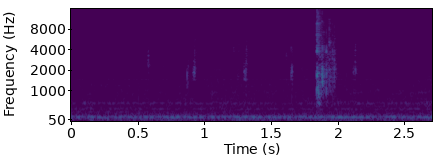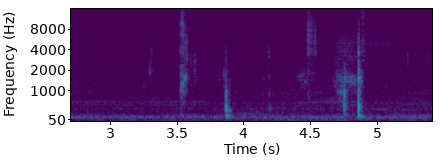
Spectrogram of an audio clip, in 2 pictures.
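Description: Close-up eating sounds of someone chewing a donut: soft wet mouth clicks, with a few louder smacks about two seconds in and near the end.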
